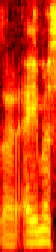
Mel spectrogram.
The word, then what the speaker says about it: AMES: You are the founder of the AMES Foundation. Do I pronounce that correctly? Yes, well, you do. We always refer to it as AMES Foundation, and AMES stands for Africa's Most Endangered Species.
